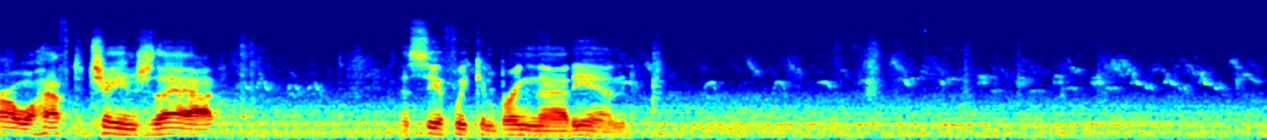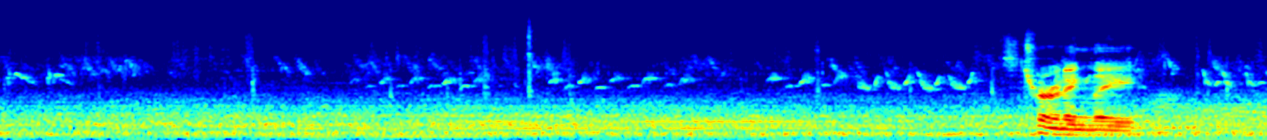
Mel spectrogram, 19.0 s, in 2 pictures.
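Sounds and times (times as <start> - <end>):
birds chirping: 0.0 - 19.0
steady low hum: 0.0 - 19.0.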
